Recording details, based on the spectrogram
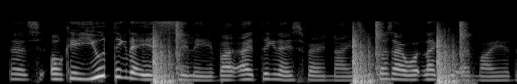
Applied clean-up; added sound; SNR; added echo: none; Slam; -4 dB; none.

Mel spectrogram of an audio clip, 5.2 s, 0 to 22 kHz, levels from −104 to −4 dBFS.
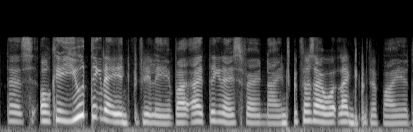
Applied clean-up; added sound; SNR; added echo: neural diffusion model UNIVERSE++.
